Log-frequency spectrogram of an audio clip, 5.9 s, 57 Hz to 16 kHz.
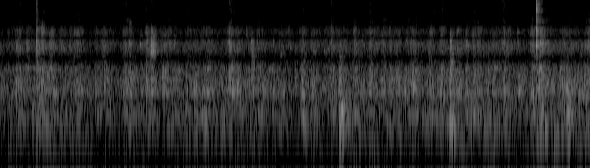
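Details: Samsung WF337AAW/XAA front-load washer in its wash cycle, with the spider arm recently replaced: irregular dull knocks about once a second over the drum's churn.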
